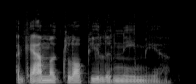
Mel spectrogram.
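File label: "agammaglobulinemia", British English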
